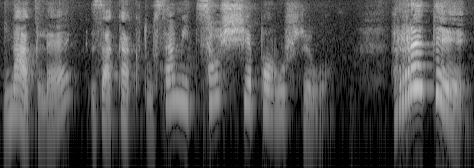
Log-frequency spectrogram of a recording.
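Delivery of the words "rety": a high, loud startled cry; shouting. A narrator's reading. Boy spots a girl behind cactuses, shouting. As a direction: yell it out in sudden alarm. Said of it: "krzyknął Staszek".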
